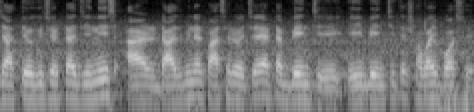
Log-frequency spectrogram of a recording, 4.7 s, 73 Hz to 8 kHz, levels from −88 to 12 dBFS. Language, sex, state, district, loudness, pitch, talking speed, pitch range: Bengali, male, West Bengal, North 24 Parganas, -18 LUFS, 120 Hz, 215 wpm, 115-125 Hz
